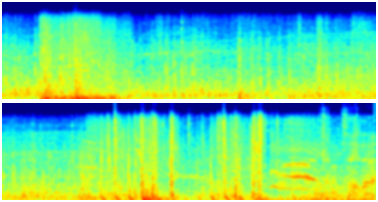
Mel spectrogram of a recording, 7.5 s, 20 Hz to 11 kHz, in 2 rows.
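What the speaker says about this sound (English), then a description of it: "It's a mini grenade." A mini grenade explodes in Battlefield 2042 amid a dense din of game combat, with gunfire, rumbling and clattering layered throughout and a sharper burst near the end.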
